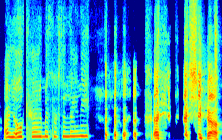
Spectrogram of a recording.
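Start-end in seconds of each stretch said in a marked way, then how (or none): 0.1-1.8 much higher, squeaky third-grader voice with a laugh; tiny kid voice. Retold or imitated. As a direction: imitate his tiny third-grade self asking his teacher. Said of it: "So I probably sounded".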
